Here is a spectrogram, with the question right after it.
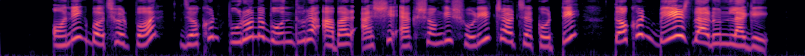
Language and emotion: Bengali, happy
